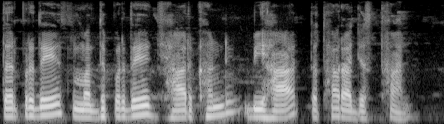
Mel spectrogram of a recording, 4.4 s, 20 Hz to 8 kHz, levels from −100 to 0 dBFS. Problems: none marked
